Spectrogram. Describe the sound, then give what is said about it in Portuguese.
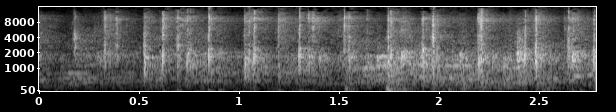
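An audience in the restaurant La Closerie claps steadily to welcome a singer back to the stage, many hands blending into a dense, crackling applause that holds at a fairly loud level for a few seconds, with a faint murmur of voices underneath. “Então eu quero ouvir as vossas palmas, por favor.”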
